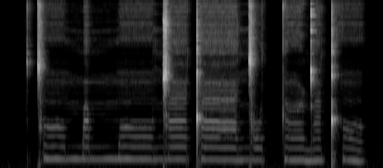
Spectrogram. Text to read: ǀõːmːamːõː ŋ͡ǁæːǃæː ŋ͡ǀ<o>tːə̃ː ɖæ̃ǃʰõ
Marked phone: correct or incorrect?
correct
